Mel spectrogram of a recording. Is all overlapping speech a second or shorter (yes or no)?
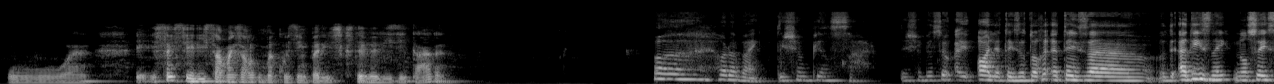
yes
